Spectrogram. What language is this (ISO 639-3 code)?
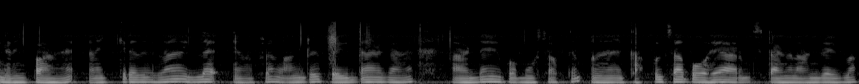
tam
